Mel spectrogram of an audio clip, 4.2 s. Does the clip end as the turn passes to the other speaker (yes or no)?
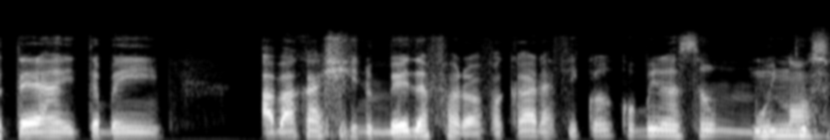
yes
